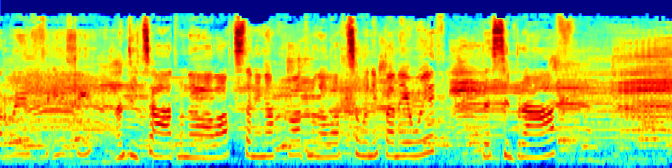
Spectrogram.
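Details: Several Welsh Black Mountain sheep calling in overlapping bursts, each bleat flat and nasal with a wavering onset, many short cries packed close together, alongside sharp clattering knocks.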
